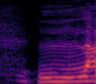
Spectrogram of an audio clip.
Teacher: ला के उच्चारण में सर अगल-बगल से वायु बाहर आती है इसलिए इसको पास्क कहते हैं क्योंकि मुंह के अगल-बगल के स्थान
